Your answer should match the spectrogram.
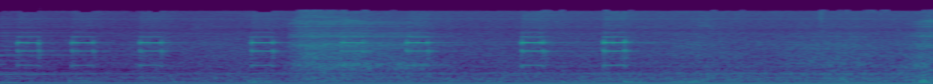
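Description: Patient monitor beeping: about eight short, high beeps at an uneven pace over the first four seconds, then stopping. The last of a song's music fades out at the very start.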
